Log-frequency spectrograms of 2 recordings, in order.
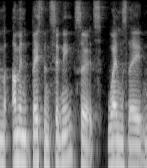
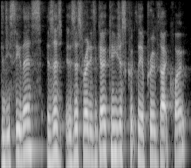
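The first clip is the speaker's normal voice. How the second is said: higher, pestering coworker voice; lightly voiced impatient colleague, pitched up; higher mock nag asking for a quick approval; mock Slack nagging; 6 semitones higher than usual. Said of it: "messages on Slack".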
